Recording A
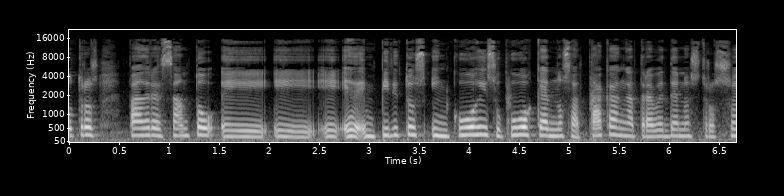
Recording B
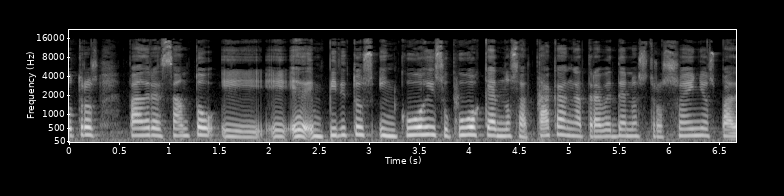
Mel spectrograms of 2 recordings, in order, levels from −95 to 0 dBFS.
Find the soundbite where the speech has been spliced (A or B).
B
